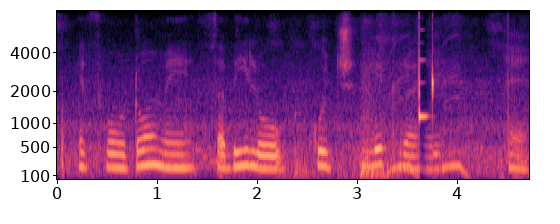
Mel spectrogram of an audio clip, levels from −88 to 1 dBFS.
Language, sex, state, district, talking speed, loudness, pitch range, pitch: Hindi, female, Madhya Pradesh, Dhar, 115 wpm, -22 LUFS, 190-220 Hz, 200 Hz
